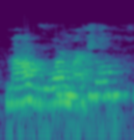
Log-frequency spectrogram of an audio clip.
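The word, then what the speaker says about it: Mogg War Marshal: Mog War Marshal. – Did I pronounce that correctly? – Yeah, perfectly.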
